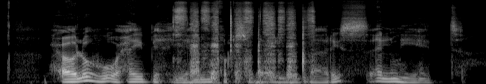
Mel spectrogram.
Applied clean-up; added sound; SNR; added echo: neural mask model Resemble Enhance denoiser.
